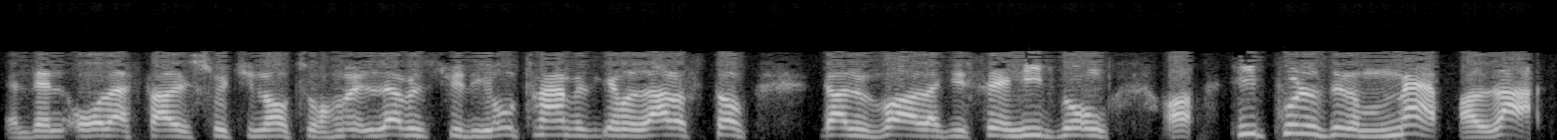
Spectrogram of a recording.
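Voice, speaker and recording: A martial artist from New York, guesting on a casual radio interview, reminisces while giving street-direction detail. He has a high-pitched voice and talks fast. The audio is dry, dull, lo-fi radio sound.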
